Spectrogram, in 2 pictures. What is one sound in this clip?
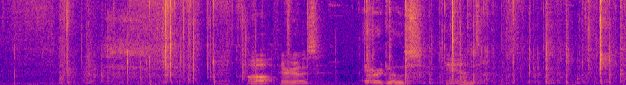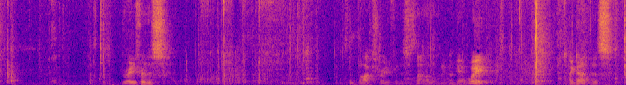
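Fingernails scratch and pick at a cardboard box.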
